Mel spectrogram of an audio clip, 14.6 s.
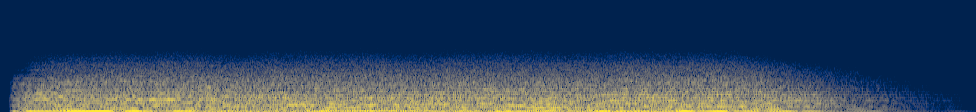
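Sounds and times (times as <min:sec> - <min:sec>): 
synth pad: 0:00.2 - 0:13.7.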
